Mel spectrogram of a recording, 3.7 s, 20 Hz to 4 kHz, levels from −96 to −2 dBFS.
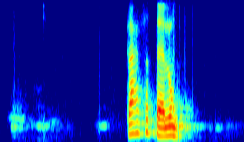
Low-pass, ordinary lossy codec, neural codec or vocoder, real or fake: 3.6 kHz; Opus, 24 kbps; autoencoder, 48 kHz, 32 numbers a frame, DAC-VAE, trained on Japanese speech; fake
